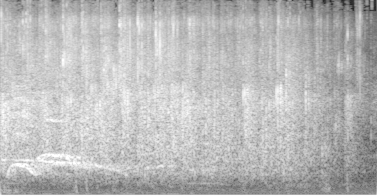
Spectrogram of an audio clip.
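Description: An audience stands and claps together for absent members who are watching remotely, in sustained, dense applause lasting several seconds, with a brief whistle-like cheer near the start before the clapping gradually thins out.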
